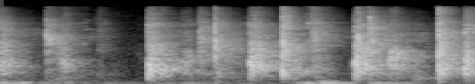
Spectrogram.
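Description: Brief hand clapping from a few people: sharp, overlapping claps in an uneven patter, fairly loud, with a short pause near the start and no talking.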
